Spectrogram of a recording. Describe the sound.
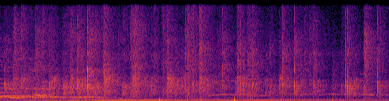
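Audience applause for a comedian at a San Francisco comedy open mic: dense, steady clapping with a few sharper individual claps standing out and a brief whistle-like tone near the start.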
